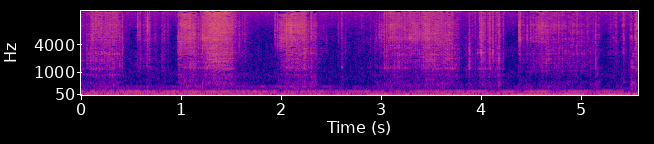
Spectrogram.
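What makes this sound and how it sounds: Long acrylic nails scratch across the resin drill surface of a flat diamond painting on a canvas board. The result is a steady, gritty scraping with bright rasping bursts over a constant low hum.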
